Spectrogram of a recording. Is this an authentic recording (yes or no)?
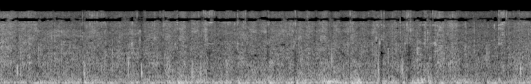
yes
